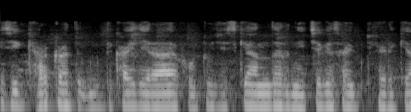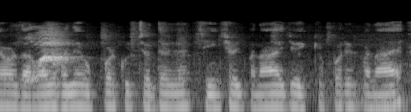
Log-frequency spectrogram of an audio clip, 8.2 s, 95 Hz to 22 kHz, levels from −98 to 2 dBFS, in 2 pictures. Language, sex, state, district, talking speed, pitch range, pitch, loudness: Hindi, male, Chhattisgarh, Bastar, 235 wpm, 115-125 Hz, 120 Hz, -32 LUFS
